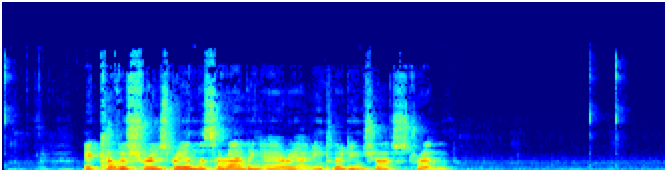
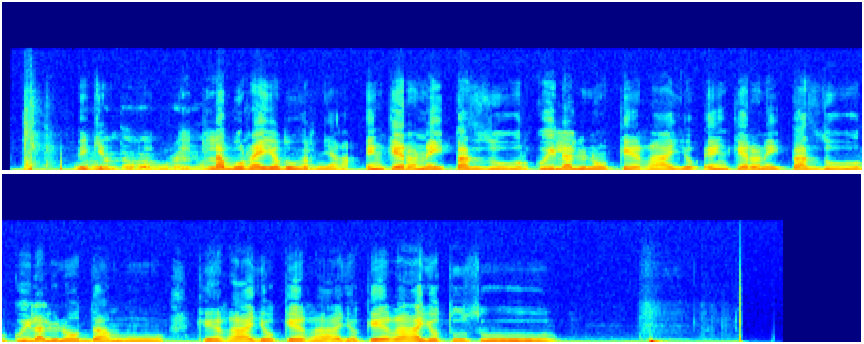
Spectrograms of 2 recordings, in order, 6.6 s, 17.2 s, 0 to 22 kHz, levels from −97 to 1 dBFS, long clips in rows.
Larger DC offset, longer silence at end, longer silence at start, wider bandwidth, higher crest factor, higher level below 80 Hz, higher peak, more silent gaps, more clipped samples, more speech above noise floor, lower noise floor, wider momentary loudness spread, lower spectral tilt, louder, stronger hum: neither; first, 2.2 s vs 1.2 s; first, 0.8 s vs 0.1 s; about the same, 15 kHz vs 15.5 kHz; second, 18 dB vs 24 dB; second, -60 dBFS vs -40 dBFS; second, -10 dBFS vs -4 dBFS; neither; neither; first, 41 dB vs 20 dB; first, -67 dBFS vs -47 dBFS; about the same, 8 LU vs 9 LU; about the same, -6.5 dB/octave vs -6.5 dB/octave; about the same, -26 LUFS vs -28 LUFS; second, none vs 50 Hz at -70 dBFS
